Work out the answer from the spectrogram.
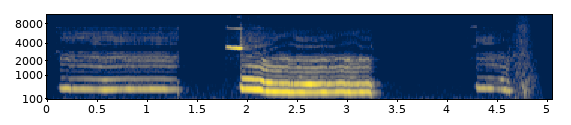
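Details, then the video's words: Siberian Husky howling in three long, clear, tonal notes, the middle one longest, each starting slightly higher and settling lower, with quiet pauses between. "Cute husky, Husky sounds"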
